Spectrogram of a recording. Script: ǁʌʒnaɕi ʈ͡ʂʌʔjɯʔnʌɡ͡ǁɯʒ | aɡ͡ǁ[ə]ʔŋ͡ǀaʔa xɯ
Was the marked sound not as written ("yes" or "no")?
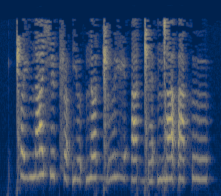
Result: yes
